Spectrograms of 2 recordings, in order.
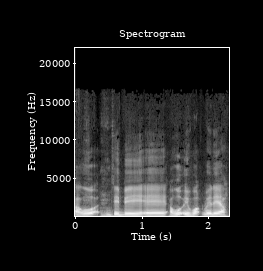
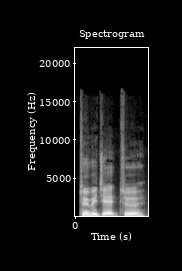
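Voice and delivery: ordinary talk

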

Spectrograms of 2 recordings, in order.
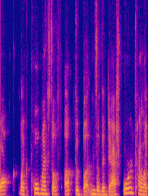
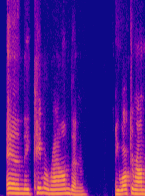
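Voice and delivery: ordinary talk

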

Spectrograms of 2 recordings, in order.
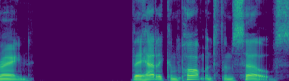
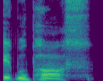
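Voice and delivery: hoarse; slower than usual. Acted. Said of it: "answered hoarsely between coughs".

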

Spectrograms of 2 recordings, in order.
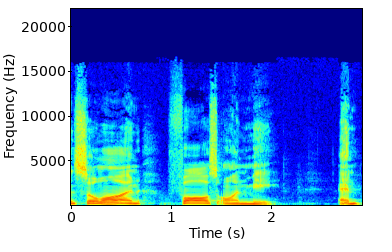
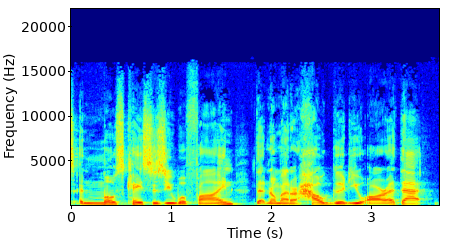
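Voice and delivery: usual speaking voice

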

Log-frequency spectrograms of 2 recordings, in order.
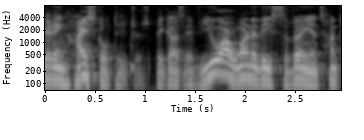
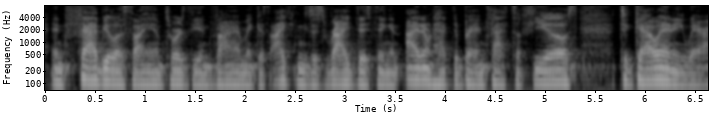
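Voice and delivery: soft, self-satisfied mock voice; smug liberal cyclist; 6 dB quieter than usual. Mocking smug liberals on rental bikes, softly smug. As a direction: preen softly, pleased with yourself. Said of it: "They're the only ones going".

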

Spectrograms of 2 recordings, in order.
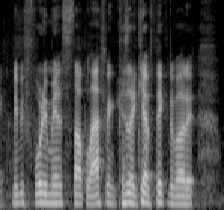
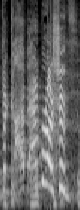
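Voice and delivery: very high, loud, laughing cry; mock panic; 5 dB louder than usual. Governor fleeing the building scared, mock panicked cry. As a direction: shriek it like a hammed-up alarm. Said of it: "he's like".

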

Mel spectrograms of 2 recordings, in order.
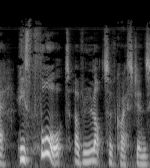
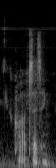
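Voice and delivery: breathy whispered aside; 18 dB quieter than usual. Retold or imitated. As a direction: whisper it, barely audible. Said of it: "what I heard from the corner was".

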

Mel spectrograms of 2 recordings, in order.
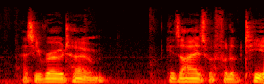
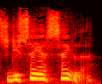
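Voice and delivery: startled; 11 semitones higher, 5 dB louder than usual. Acted. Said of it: "he cried out".

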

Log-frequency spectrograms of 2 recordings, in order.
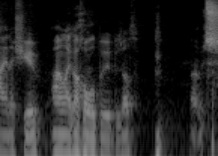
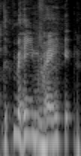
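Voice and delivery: laughing; 4 semitones higher, much slower than usual. Real, not acted. Laughing repetition.

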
